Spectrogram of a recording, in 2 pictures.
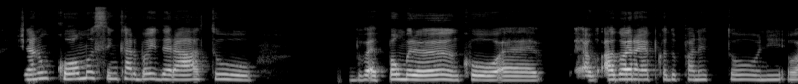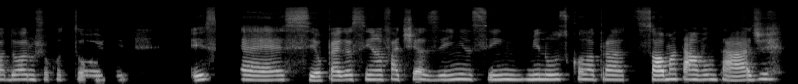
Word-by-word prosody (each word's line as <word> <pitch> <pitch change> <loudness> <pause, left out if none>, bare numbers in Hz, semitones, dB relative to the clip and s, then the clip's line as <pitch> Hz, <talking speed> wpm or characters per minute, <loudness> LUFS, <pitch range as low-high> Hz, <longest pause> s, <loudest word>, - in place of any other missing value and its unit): já 230 0 0
não 280 +2 0
como, 260 +2 +3
assim, 280 -2 -4
carboidrato, 230 -3 0 1.1
eh, 215 - +6
pão 230 +4 +2
branco, 210 -2 +4
eh, 190 +1 +1 0.3
ago 200 0 -1
agora 235 +1 +6
é - - +2
época 225 0 -3
do 225 0 -6
panetone, 220 0 -5
eu - - -1
adoro 225 +1 -3
um 225 - -3
chocotone. 215 -2 -8 0.9
Esquece, 210 -2 -2
eu 185 0 +1
pego, 205 +3 -1
assim, 220 +1 -3
uma 220 0 -2
fatiazinha, 220 0 -2
assim, 225 0 -3
minúscula 225 0 -1
para 220 -2 -2
só 215 0 +4
matar 235 0 +2
a 225 - +2
vontade. 225 +2 -1
225 Hz, 120 wpm, -23 LUFS, 210-230 Hz, 1.1 s, eh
